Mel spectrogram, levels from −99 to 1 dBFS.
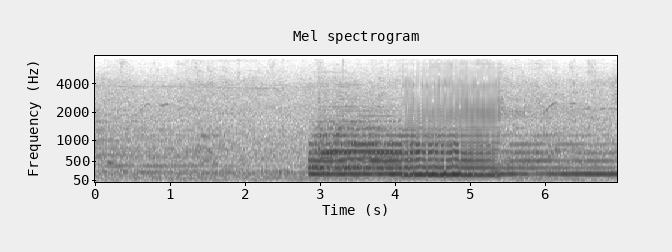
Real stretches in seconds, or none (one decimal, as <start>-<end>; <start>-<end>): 0.0-4.1; 5.4-7.0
